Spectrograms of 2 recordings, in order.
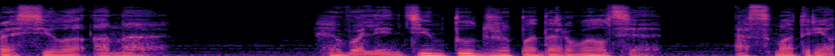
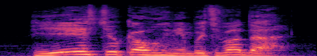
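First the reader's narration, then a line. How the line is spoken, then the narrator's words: Loud question to crowd. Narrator (Russian): Громко вопросил он у толпы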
